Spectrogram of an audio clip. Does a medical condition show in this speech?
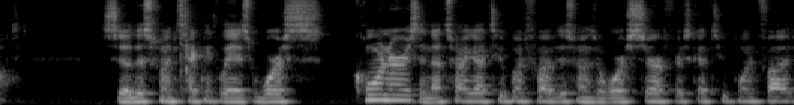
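No.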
